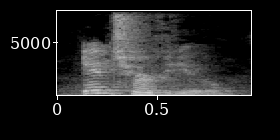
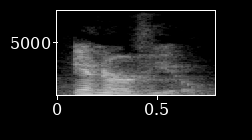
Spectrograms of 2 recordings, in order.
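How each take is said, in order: First: The T after the N is clearly pronounced. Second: The T after the N is dropped. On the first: The speaker calls it right. "I recommend that you pop the T. So I want you to say interview" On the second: The speaker calls it wrong. "instead of interview"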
